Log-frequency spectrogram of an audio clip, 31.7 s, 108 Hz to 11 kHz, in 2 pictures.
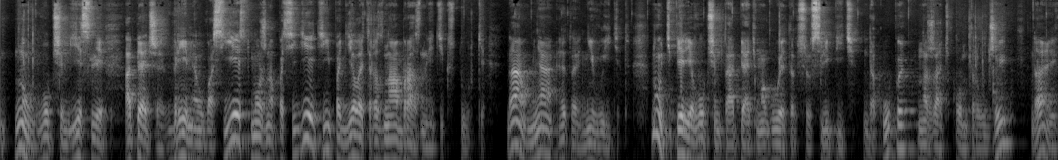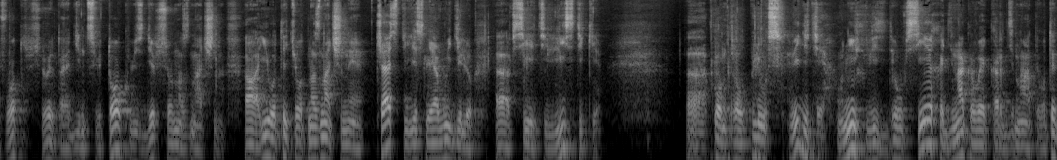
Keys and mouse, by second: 0.7 shift+middle click, 5.6-7.0 middle drag, 7.7 middle click, 8.4 right click, 9.5 middle click, 10.7 click, 11.9 shift+right click, 12.9 middle click, 14.6 ctrl+j, 15.8 middle click, 16.0 Tab, 16.7 Tab, 17.1 middle click, 18.4 middle click, 19.0 Tab, 22.2 KP_1, 23.6 shift+z, 24.3 click, 26.6 ctrl+KP_Add, 26.8 ctrl+KP_Add, 27.2 ctrl+KP_Add.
